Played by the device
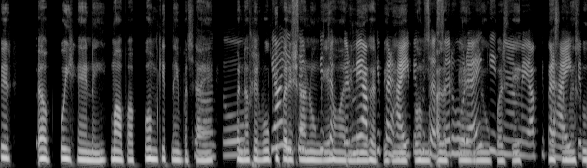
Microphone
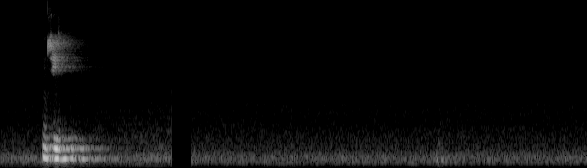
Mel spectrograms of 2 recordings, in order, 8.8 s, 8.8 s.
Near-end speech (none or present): present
